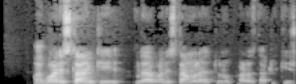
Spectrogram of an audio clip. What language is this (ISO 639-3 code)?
pus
